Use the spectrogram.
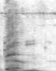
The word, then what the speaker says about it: been: sentence Where Have You Been rhymes with Sim right yeah it's it's exactly the same word as like trash bin garbage bin trash B uh what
